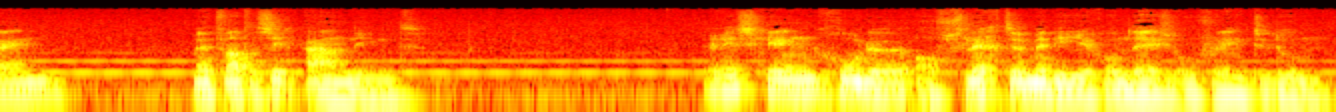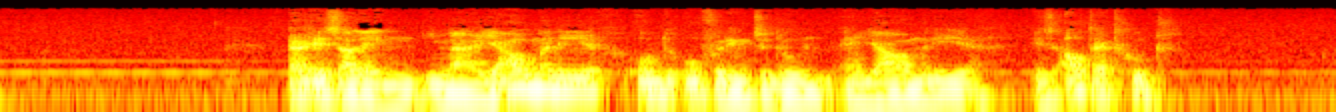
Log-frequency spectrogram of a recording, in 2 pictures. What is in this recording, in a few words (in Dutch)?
Gedachtenmeditatie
